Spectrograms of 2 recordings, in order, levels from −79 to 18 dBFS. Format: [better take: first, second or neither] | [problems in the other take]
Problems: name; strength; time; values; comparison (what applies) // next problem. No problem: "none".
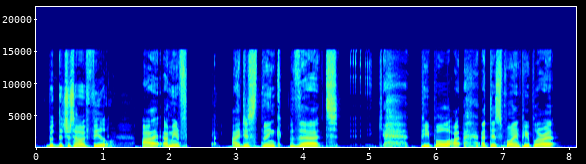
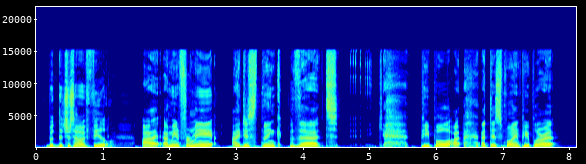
second | audio cutting out; at 2.5 s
